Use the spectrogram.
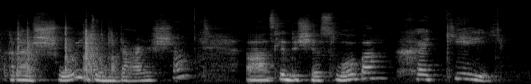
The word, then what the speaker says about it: хоккей: Следующее слово хоккей. Хоккей. Хоккей. Хоккей. What gender is this? Хоккей. It's masculine. Он хоккей. Давайте напишем. Хоккей. Хоккей. Ударение на букву Е. Е is stressed.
